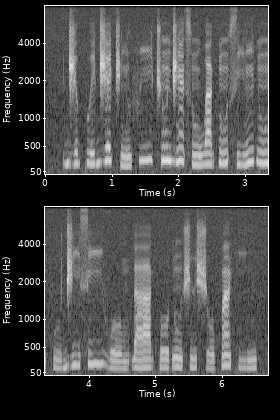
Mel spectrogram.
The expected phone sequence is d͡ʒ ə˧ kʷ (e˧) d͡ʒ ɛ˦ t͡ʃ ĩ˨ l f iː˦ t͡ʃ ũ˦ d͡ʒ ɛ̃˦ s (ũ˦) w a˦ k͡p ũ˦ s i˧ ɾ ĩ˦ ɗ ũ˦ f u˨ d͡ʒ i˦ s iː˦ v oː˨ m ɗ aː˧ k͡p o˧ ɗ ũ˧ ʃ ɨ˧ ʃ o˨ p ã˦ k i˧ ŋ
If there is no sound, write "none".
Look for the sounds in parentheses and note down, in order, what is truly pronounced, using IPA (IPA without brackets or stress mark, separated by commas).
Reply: e˧, ũ˧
